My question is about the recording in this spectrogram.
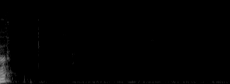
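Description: A few faint, short scratches of a pen and highlighter marker on paper.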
